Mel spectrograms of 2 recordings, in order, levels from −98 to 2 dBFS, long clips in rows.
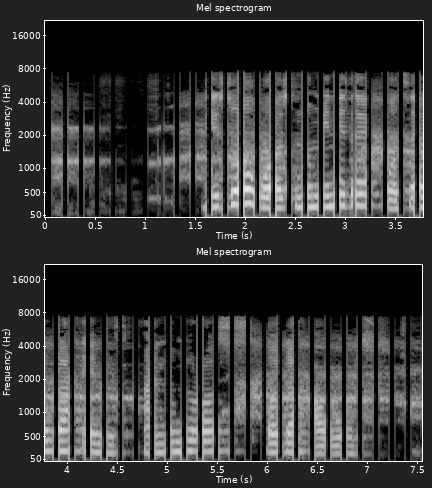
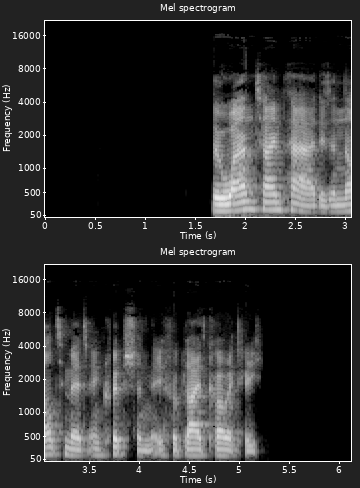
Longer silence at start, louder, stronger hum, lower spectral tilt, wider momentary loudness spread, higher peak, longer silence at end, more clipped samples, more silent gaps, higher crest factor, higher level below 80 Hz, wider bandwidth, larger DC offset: second, 0.05 s vs 1.65 s; second, -21 LUFS vs -18 LUFS; neither; about the same, -5 dB/octave vs -5 dB/octave; first, 20 LU vs 13 LU; about the same, 0 dBFS vs -2 dBFS; second, 0.05 s vs 0.95 s; neither; first, 0.81-0.86 s, 0.97-1.02 s vs none; about the same, 22 dB vs 18 dB; first, -52 dBFS vs -64 dBFS; about the same, 7.8 kHz vs 7.6 kHz; neither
